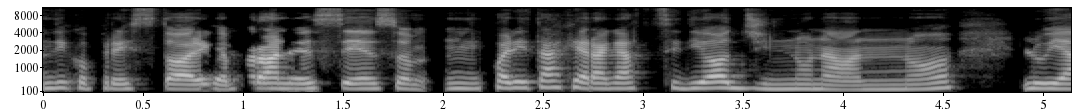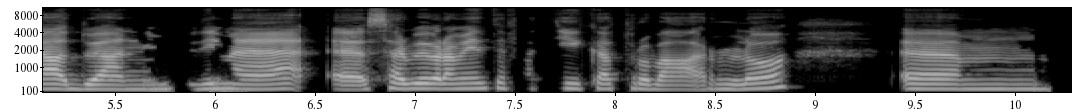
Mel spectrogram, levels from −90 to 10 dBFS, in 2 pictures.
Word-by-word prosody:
non - - -2
dico 220 -1 -4
preistorica, 185 -2 +2
però 210 +2 +7
nel 200 0 +2
senso 195 -3 -1
mhmm, 205 0 -6
qualità 230 +1 +2
che 250 - -2
i - - +6
ragazzi 205 +1 +1
di 215 +2 -1
oggi 215 -4 +2
non 185 0 -4
hanno, 175 +5 -2 0.3
lui 205 -1 +1
ha 190 -1 +5
2 180 0 -1
anni 175 0 -1
in 180 - -8
più 175 - -17
di 190 +1 -2
me, 185 0 +2
ehm, 165 0 +1
sarebbe 200 +1 0
veramente 200 +2 +1
fatica 195 -1 -7
a - - -6
trovarlo. 185 +4 -3 0.5
Ehm, 185 -1 -2
195 Hz, 175 wpm, -23 LUFS, 180-205 Hz, 0.5 s, però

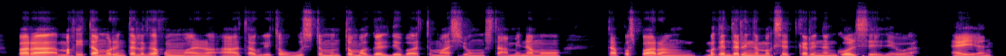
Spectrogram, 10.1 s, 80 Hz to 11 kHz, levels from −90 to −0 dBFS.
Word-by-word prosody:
para 160 +1 +7
makita 155 0 +2
mo 150 - -4
rin 145 0 -1
talaga 135 +1 +2
kung 125 -5 -5
ano 120 +1 -1
ah 115 -1 0
tawag 110 -1 -4
dito, 130 - -4
kung 120 - -11
gusto 115 - -4
mong 120 -1 -7
tumagal, 125 0 0
'di 110 - 0
ba? 110 0 0
Tumaas 110 -2 -4
'yong 110 -3 -10
stamina 105 +9 -3
mo, 155 -1 -5 0.4
tapos - - -2
parang 120 -2 +1
maganda 135 +2 +2
rin 165 -2 0
na 135 - -3
mag-set 115 0 -2
ka 115 0 0
rin 115 -1 -2
ng 110 - -7
goals, 130 +3 +2
eh, 105 -1 -5
'di 105 0 -10
ba? 105 +1 -10 0.4
Ayan. 100 -1 +2
120 Hz, 205 wpm, -24 LUFS, 110-140 Hz, 0.4 s, para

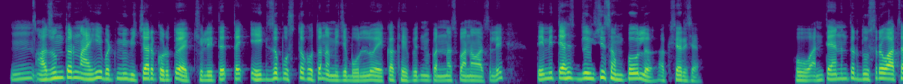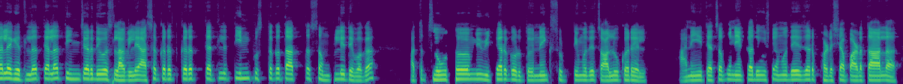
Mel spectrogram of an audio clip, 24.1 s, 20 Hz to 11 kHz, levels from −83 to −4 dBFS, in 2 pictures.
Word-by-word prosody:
हं. 165 +4 -5
अजून 175 +7 +3
तर 205 - +7
नाही. 170 +1 +3
बट, 155 +1 0
मी 165 -1 0
विचार 160 +3 +4
करतोय. 145 +3 +4
ॲक्चुअली 130 +3 0
ते 150 - +5
ते 160 - +6 0.3
एकच 145 +2 -3
पुस्तक 170 +3 -2
होतं 170 +3 0
ना, 150 - +1
मी 130 -1 -1
जे 130 +1 -2
बोललो, 120 +3 0
एका 120 +3 +1
खेपेत 130 -1 -2
मी 130 - -3
50 125 -1 -2
पानं 125 0 0
वाचली, 120 +5 -3 0.5
ते 150 - +4
मी 180 +3 0
त्याच 180 0 +6
दिवशी 175 +3 +3
संपवलं, 155 - +2
अक्षरशः. 120 -1 -2 1.3
हो. 125 -1 0
आणि 125 +2 -3
त्यानंतर 165 +2 +1
दुसरं 155 +3 +1
वाचायला 170 +2 +5
घेतलं, 155 0 +1
त्याला 170 +1 +2
3-4 160 -1 +1
दिवस 155 -2 +1
लागले. 130 +1 +2
असं 130 +4 0
करत-करत 160 0 0 0.2
त्यातले 170 +1 -2
3 175 0 -2
पुस्तकं 170 0 -5
तर 165 - +5
आता 155 +2 -2
संपली, 155 0 -4
ते 140 - +1
बघा. 120 +6 -1 0.5
आता 150 - -9
चौथं 150 +2 +2
मी 155 - -2
विचार 150 +2 0
करतोय, 130 -2 -2
नेक्स्ट 130 +1 -5
सुट्टीमध्ये 135 +1 -4
चालू 125 +2 0
करेल. 125 -5 0 0.5
आणि 125 +5 -3
त्याचा 130 +1 -1
पण 145 0 -4
एका 140 +1 -1
दिवसामध्ये 140 0 -2
जर 145 +1 -1
फडशा 130 +1 -2
पाडता 125 +1 +3
आला, 125 -2 +1
145 Hz, 170 wpm, -22 LUFS, 130-160 Hz, 1.3 s, तर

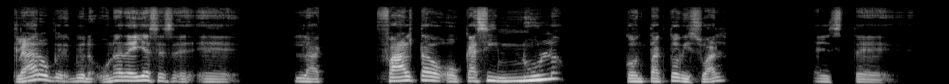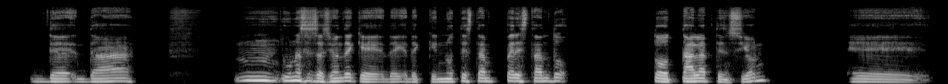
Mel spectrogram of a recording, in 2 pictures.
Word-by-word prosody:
Claro, 195 - +4
be 150 -5 -5
bueno, 135 -1 -2
una 150 +9 0
de 180 - +5
ellas 185 +1 +5
es, 150 -4 -1
eh, 125 -2 -8 0.5
la 135 -4 -4 0.5
falta 185 +3 +4
o 145 -5 -2
casi 155 +3 +4
nulo 195 - +5 0.6
contacto 140 +3 0
visual, 135 +7 -1 0.8
este, 120 -5 -7 0.8
de 135 0 -3
da, 135 +2 -3 1.0
mm, 185 -2 +1
una 180 +1 +4
sensación 140 -2 +1
de 165 -1 +1
que, 120 -4 -2
de 125 0 -5
de 125 -2 -6
que 120 - -7
no 130 +1 0
te 150 - -3
están 140 0 -2
prestando 150 +1 -1 0.8
total 140 +1 +3
atención, 145 - -2 0.7
eh, 115 -7 -6
140 Hz, 105 wpm, -20 LUFS, 130-165 Hz, 1.0 s, de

